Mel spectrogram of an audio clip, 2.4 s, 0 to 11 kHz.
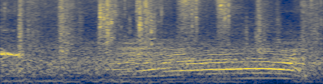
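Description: A single drawn-out cow moo with a rising and falling tone, mid-distance over low farm ambience in the Farming Simulator 22 game, no talk.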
